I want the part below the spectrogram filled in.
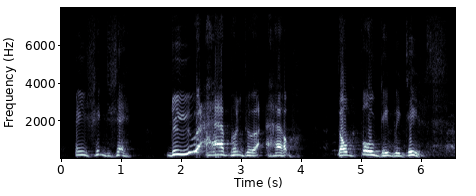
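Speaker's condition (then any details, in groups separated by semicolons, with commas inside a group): Cerebral palsy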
